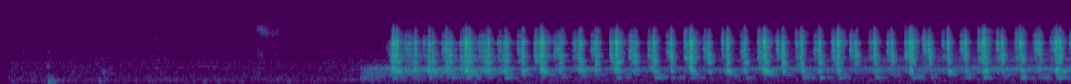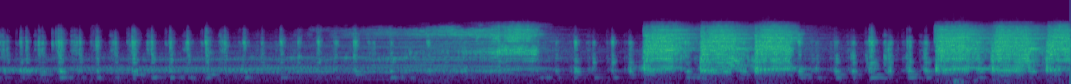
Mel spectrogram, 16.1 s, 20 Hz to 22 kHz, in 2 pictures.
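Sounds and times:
plucked intro music: 0:07.6 - 0:14.1.

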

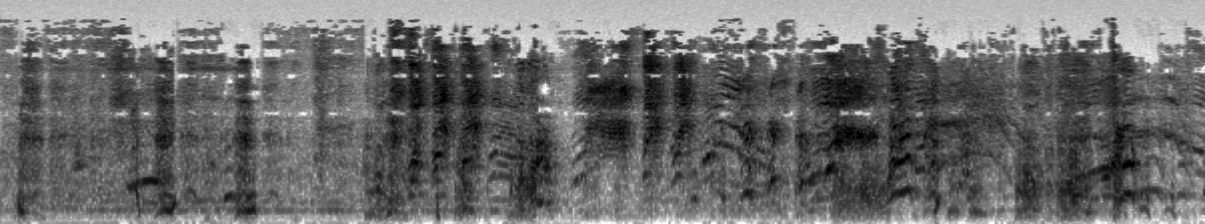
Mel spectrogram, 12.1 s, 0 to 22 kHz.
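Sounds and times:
baby laughing: 0:03.8 - 0:12.0
large dog barking: 0:10.2 - 0:11.5.

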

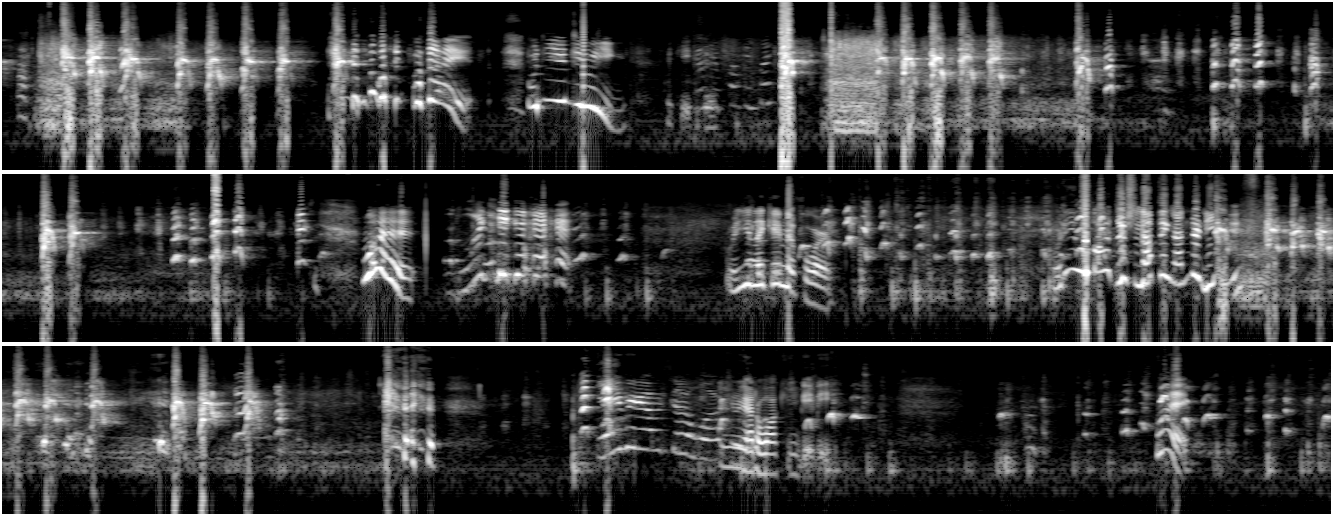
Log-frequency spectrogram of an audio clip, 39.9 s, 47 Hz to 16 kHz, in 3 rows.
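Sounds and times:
puppy yipping barks: 0:00.0 - 0:03.6, 0:07.8 - 0:14.4, 0:15.2 - 0:16.4, 0:25.4 - 0:29.5, 0:34.8 - 0:35.4, 0:36.6 - 0:39.9.

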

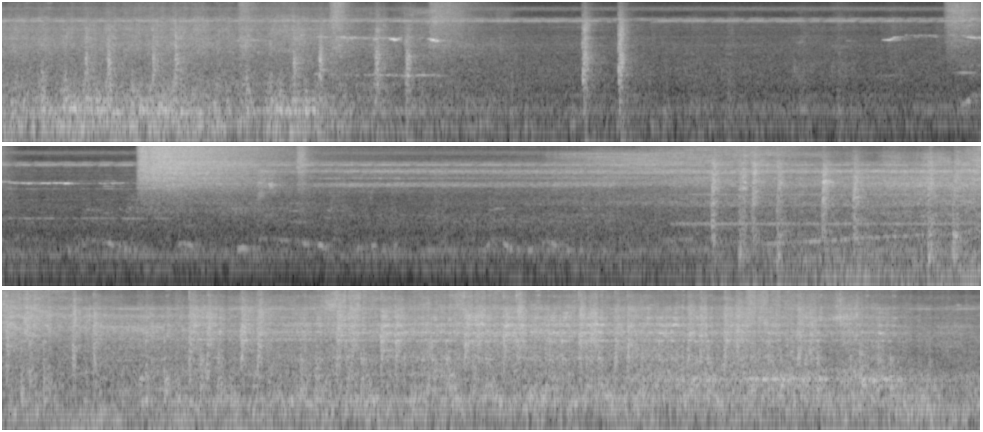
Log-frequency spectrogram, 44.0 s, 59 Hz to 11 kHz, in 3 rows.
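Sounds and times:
train rumbling past: 0:00.0 - 0:44.0
electric train motor whine: 0:24.5 - 0:29.6.

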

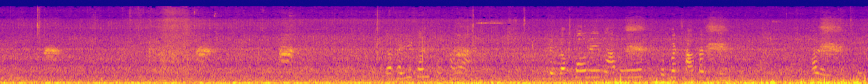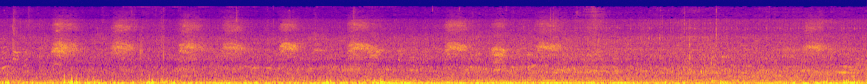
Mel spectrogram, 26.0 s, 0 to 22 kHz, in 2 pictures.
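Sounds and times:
crow cawing: 0:00.6 - 0:01.0, 0:03.0 - 0:03.3, 0:04.2 - 0:04.6, 0:10.6 - 0:11.0, 0:12.3 - 0:12.7, 0:13.8 - 0:15.1, 0:15.7 - 0:17.6, 0:18.2 - 0:18.8, 0:19.7 - 0:21.4, 0:24.8 - 0:25.5.

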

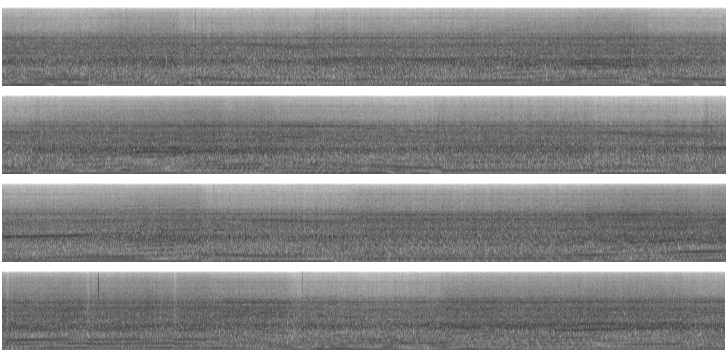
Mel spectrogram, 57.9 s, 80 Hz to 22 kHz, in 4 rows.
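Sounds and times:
motorcycle engine shifting gears: 0:00.0 - 0:57.9
wind and road noise: 0:00.0 - 0:57.9.

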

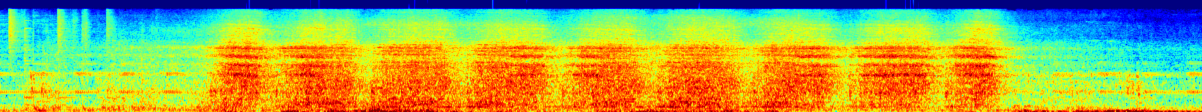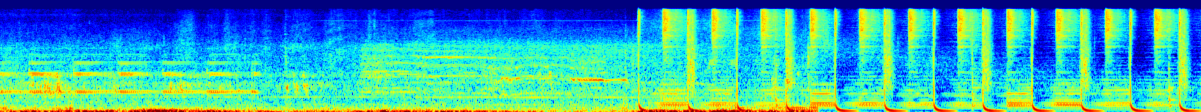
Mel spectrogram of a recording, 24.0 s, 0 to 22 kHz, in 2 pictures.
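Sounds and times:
train wheels clacking over rail joints: 0:00.0 - 0:12.9
level crossing warning bell: 0:00.0 - 0:14.9.

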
